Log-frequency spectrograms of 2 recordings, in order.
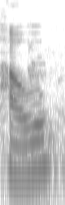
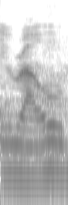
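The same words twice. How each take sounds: First: The name is said with a Portuguese pronunciation. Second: The name is said with an English pronunciation. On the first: The speaker calls it right. "the right uh, pronunciation is Raul. That's how we say in Portuguese" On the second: The speaker calls it wrong. "everybody say Raul"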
